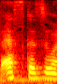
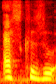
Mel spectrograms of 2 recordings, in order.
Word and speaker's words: Escazú: up, and I'm like, because it's Spanish. It's Spanish. So because I think it's Escazú, because the A is never as sharp as like and there's ours. an accent on the U.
